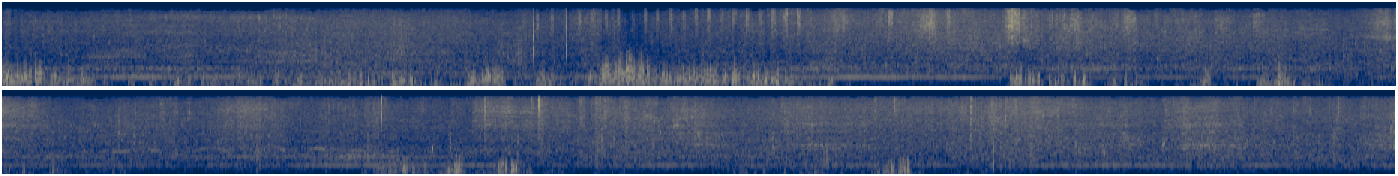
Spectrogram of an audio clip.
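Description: Dry reeds rustle in the wind.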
